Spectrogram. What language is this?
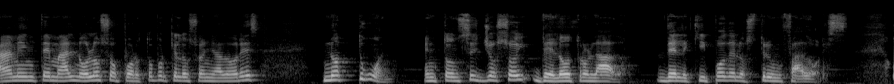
Spanish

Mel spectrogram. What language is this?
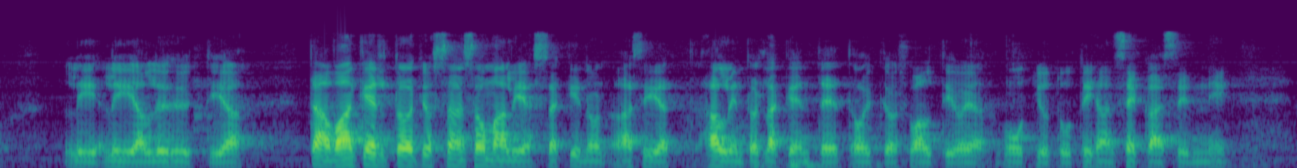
Finnish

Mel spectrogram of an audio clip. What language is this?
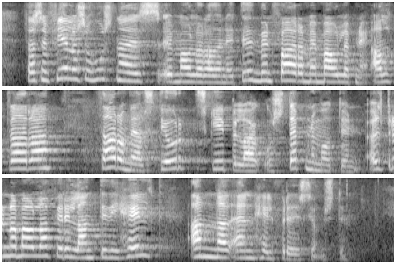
Icelandic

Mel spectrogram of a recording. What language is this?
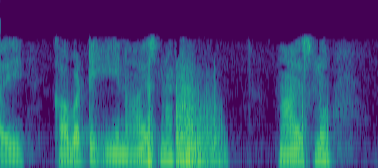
Telugu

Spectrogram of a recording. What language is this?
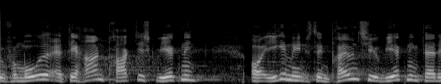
Danish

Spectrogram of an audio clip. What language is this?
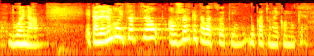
Basque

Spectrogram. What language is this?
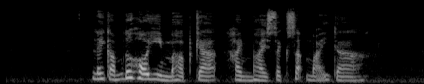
Cantonese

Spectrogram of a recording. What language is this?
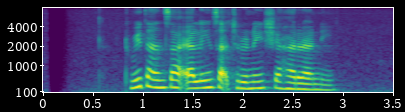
Javanese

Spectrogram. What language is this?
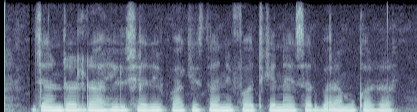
Urdu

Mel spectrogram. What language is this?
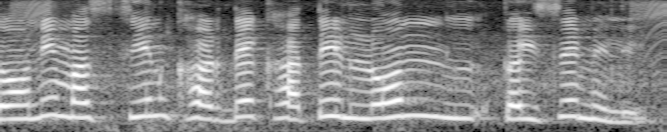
Bhojpuri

